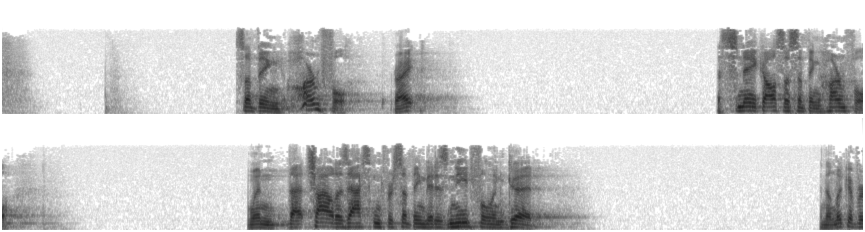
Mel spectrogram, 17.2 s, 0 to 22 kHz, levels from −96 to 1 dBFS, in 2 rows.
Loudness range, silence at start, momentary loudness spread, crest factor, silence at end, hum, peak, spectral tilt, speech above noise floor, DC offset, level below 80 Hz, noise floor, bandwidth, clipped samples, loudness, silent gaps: 10 LU; 0 s; 15 LU; 20 dB; 0 s; none; -2 dBFS; -5 dB/octave; 53 dB; under 0.1%; -52 dBFS; -70 dBFS; 8.4 kHz; under 0.1%; -18 LUFS; none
